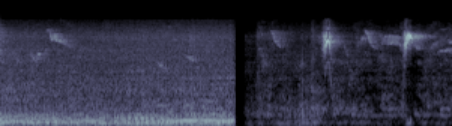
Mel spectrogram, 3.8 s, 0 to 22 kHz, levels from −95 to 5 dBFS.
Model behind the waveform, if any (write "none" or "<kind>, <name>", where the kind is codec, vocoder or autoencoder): vocoder, BigVGAN v2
